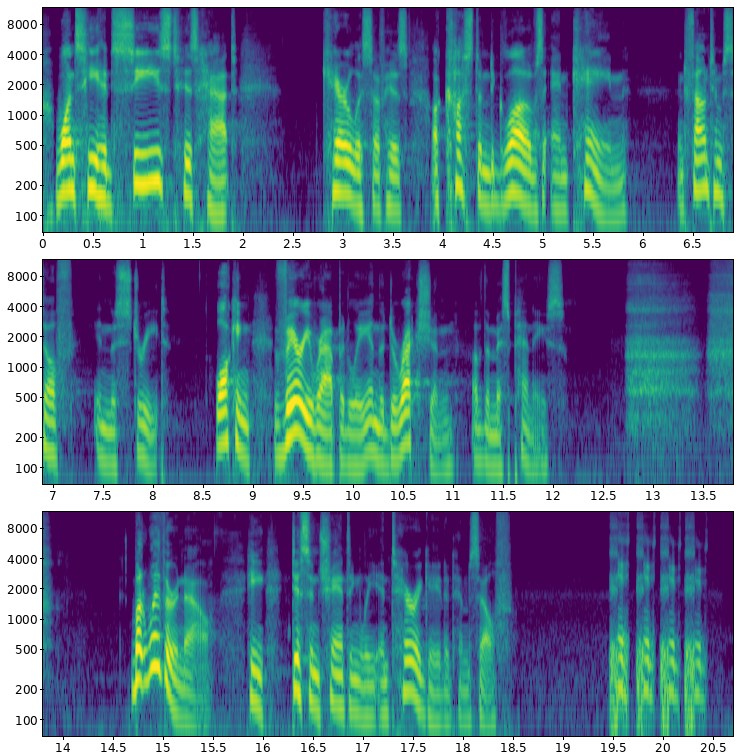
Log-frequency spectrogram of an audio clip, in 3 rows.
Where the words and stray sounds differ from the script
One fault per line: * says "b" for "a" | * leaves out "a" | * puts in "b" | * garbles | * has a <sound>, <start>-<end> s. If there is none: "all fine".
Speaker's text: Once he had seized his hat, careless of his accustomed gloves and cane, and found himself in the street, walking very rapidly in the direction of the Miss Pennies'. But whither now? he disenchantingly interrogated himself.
* has a breath, 12.7-14.1 s
* has a laugh, 19.5-20.4 s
